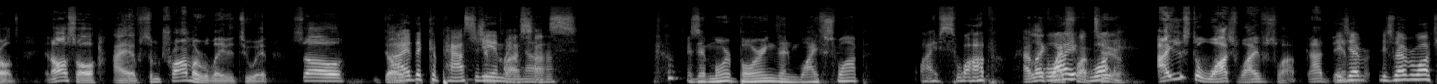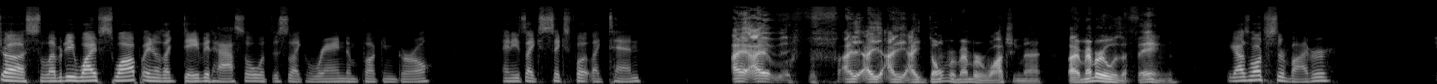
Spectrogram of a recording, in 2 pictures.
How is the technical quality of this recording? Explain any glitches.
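The recording has no technical faults, and the speech signal stays continuous and intact throughout.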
